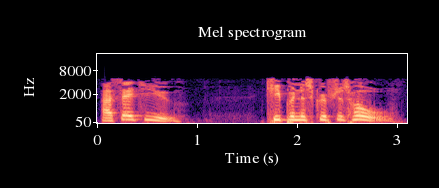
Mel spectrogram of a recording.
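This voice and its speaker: A man giving a solemn, sermon-like podcast reflection, exhorting deliberately with emphatic repetition in a husky, gravelly voice. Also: high voice, no echo, dull audio. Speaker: religious podcast host and preacher.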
